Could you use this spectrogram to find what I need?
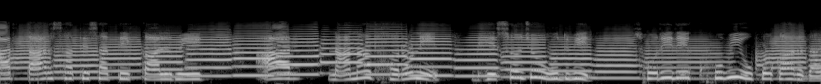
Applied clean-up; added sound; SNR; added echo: none; Trumpet; 0 dB; none.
